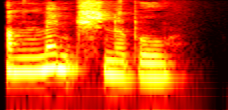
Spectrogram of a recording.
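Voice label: "unmentionable", British English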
